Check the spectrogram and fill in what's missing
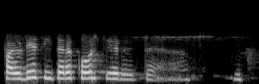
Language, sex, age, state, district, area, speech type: Kannada, female, 45-60, Karnataka, Davanagere, rural, conversation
